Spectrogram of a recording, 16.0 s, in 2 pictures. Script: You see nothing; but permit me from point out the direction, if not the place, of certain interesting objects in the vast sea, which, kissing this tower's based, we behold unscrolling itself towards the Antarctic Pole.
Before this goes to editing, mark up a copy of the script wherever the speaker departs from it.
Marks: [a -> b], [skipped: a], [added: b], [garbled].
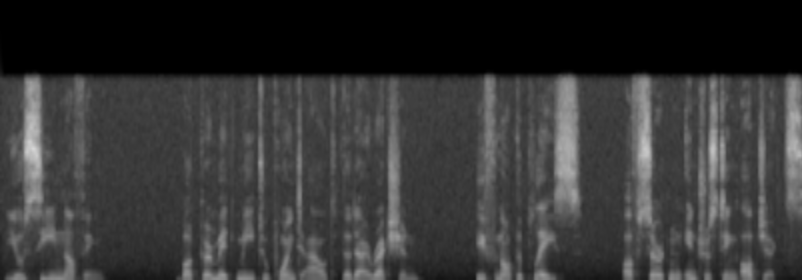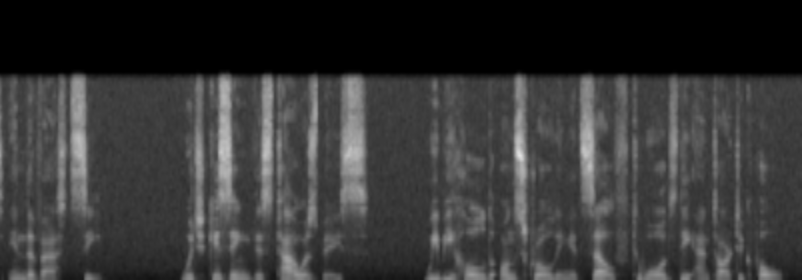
You see nothing; but permit me [from -> to] point out the direction, if not the place, of certain interesting objects in the vast sea, which, kissing this tower's [based, -> base] we behold unscrolling itself towards the Antarctic Pole.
